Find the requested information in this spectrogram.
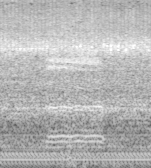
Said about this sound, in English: and that noise you can hear is a generator.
